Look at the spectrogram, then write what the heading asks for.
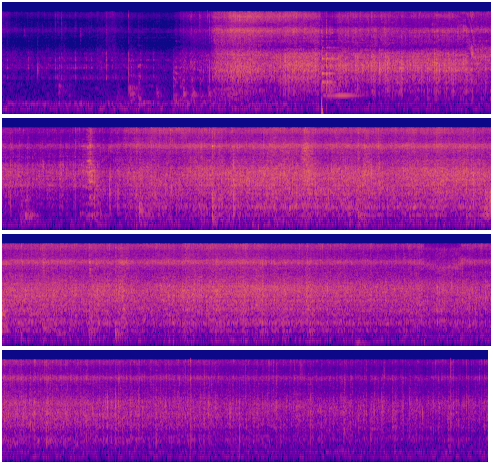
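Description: Potato sticks sizzling in hot oil in an aluminium kadhai, stirred and scraped with a metal slotted spoon, with scattered clinks of the spoon against the pan. The sizzling starts suddenly about three seconds in and slowly weakens toward the end.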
